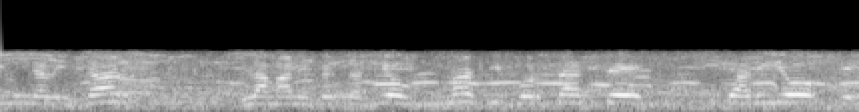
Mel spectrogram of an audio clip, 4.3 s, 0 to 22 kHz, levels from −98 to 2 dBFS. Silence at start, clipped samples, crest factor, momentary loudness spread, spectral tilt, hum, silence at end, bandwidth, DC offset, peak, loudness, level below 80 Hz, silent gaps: 0 s; under 0.1%; 14 dB; 8 LU; -8 dB/octave; none; 0 s; 4 kHz; under 0.1%; 0 dBFS; -13 LUFS; -46 dBFS; none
